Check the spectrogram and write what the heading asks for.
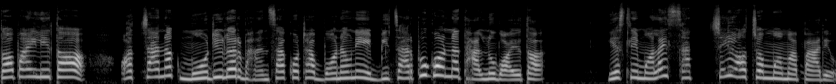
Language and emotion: Nepali, surprised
